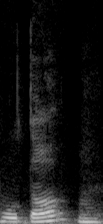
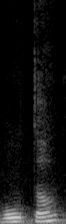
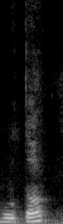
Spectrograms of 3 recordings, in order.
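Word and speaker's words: Butoh: Sí, en relación a la pronunciación, yo creo que la correcta es Butó, pero bueno, se entiende de alguna manera si uno lo pronuncia como Buto, pero creo que es Butó.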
